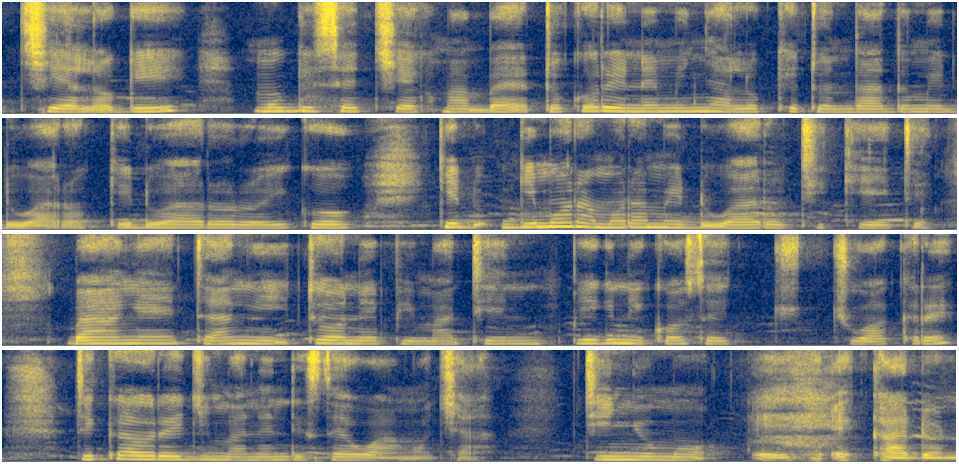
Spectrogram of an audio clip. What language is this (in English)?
Luo (Kenya and Tanzania)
